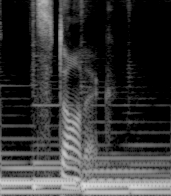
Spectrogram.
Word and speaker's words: chthonic: There's actually a perfect word for this: chthonic. It's pronounced thonic.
